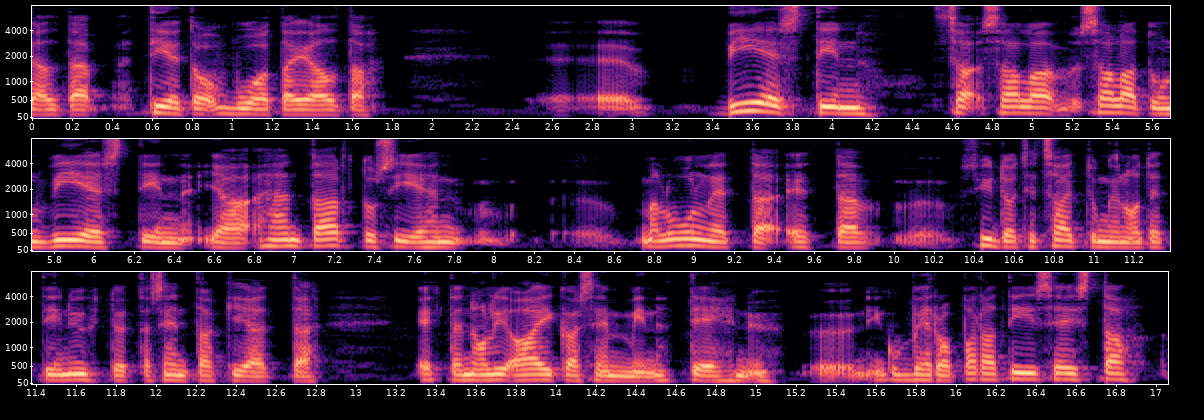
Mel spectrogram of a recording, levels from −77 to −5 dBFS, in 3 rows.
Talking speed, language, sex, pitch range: 100 wpm, Finnish, female, 130-165 Hz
